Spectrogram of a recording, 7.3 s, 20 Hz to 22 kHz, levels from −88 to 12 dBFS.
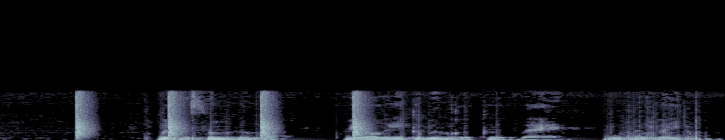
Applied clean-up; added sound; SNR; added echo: classical method spectral subtraction.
